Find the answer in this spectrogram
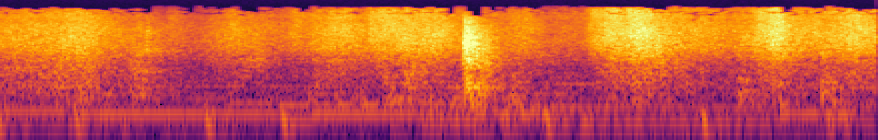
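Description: Clear plastic trash bag rustling and crinkling as it is pulled out of a small bathroom wastebasket, with a sharp knock about two seconds in.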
